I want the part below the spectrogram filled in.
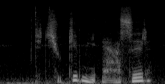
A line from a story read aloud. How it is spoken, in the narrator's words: She slowly whispered into his ear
